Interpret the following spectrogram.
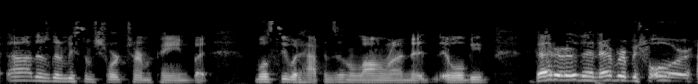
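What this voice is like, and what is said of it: Poor imitation of another person's voice. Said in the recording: “I'm not a good Trump impersonator. ... You're a terrible Trump impersonator.”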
